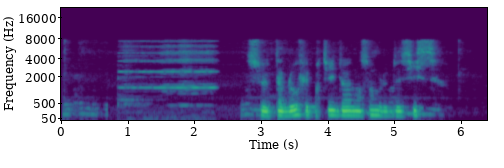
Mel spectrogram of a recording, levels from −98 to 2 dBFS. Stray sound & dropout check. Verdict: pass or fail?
fail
